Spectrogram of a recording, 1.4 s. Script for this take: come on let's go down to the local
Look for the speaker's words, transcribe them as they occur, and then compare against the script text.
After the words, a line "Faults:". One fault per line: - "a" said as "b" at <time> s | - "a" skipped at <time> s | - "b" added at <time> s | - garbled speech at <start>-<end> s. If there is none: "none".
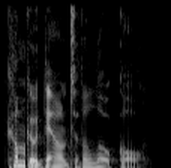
come go down to the local
Faults:
- "on let's" skipped at 0.2 s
